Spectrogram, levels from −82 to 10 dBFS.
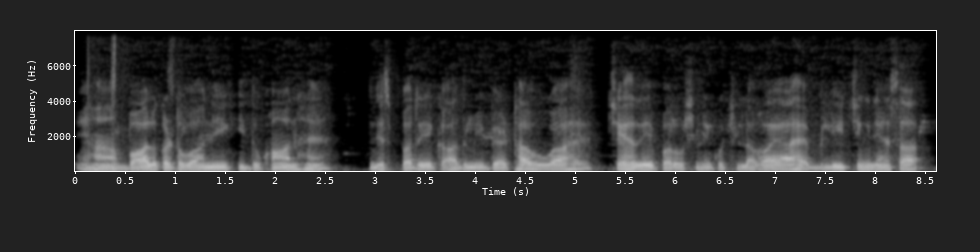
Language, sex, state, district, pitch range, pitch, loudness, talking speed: Hindi, male, Bihar, Jamui, 115-130 Hz, 120 Hz, -18 LUFS, 145 wpm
